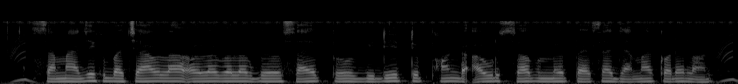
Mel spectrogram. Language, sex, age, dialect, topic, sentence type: Bhojpuri, female, 51-55, Southern / Standard, banking, statement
